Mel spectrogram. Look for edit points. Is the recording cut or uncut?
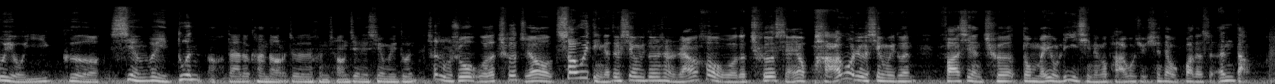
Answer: uncut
